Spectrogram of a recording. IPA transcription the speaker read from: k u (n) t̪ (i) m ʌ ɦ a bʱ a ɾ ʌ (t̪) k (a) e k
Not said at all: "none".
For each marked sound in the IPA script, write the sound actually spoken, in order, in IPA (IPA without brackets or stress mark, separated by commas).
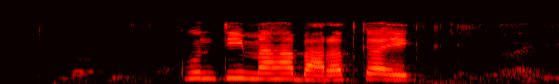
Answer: n, i, t̪, a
